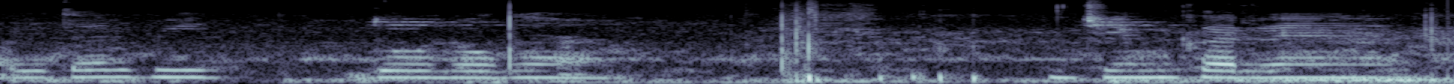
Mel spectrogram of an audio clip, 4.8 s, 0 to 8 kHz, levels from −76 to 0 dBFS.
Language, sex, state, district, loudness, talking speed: Hindi, female, Chhattisgarh, Raipur, -21 LUFS, 125 wpm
